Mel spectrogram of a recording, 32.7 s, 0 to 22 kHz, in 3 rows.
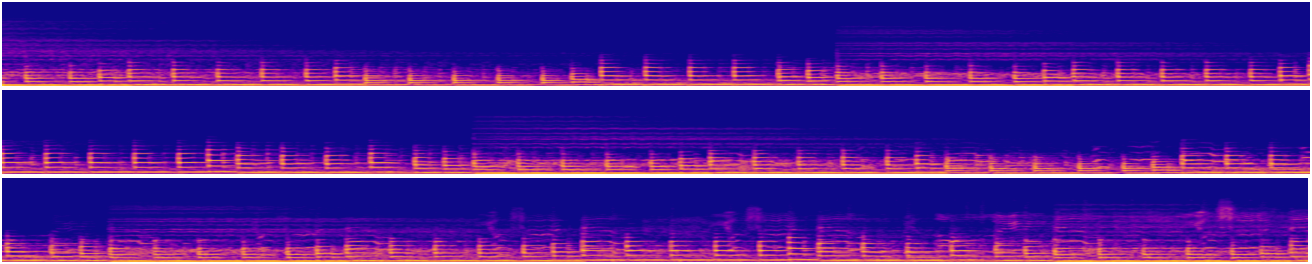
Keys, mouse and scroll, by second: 3.0 right click, 3.0 middle click, 3.7 shift+right click, 3.8-24.5 middle drag, 8.2 r, 11.2 alt+right click, 13.1 g, 14.9 r, 16.0 g, 18.1 Tab, 18.6 right click, 23.0 click, 23.4 Tab, 24.5 click, 24.5-27.7 alt+middle drag, 24.8 alt+z, 27.7 alt+right click, 27.7-30.8 alt+middle drag, 28.4 alt+z, 28.8 x, 30.8 alt+click, 30.9-32.1 alt+middle drag, 31.5 alt+z, 32.1 alt+click, 32.1 alt+middle click, 32.6 alt+shift+right click.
